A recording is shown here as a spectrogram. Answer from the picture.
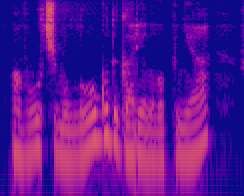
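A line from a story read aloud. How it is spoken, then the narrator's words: Mumbling. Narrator (Russian): Митя бормоча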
